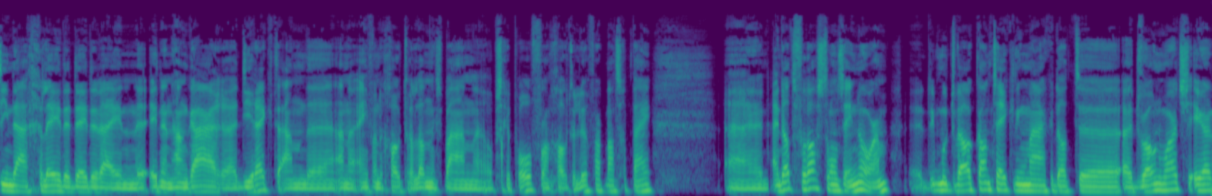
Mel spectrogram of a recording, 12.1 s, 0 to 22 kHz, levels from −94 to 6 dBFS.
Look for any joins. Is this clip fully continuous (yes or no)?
no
